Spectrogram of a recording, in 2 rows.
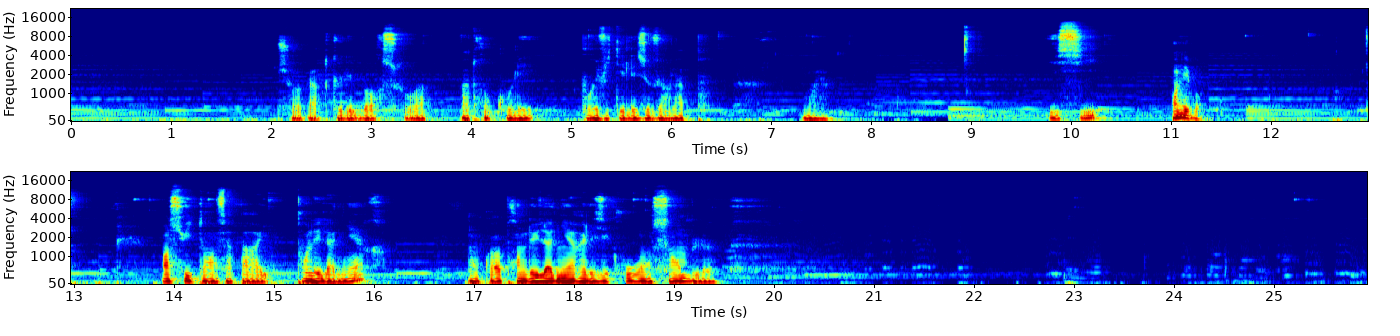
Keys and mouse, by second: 11.9-13.5 drag, 12.9 Tab, 13.5 middle click, 13.7-14.3 drag, 14.3 middle click, 14.4-23.9 drag, 14.9 Tab, 15.4 a, 17.3 Tab, 18.5 middle click, 18.5 right click, 25.1 shift+click.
